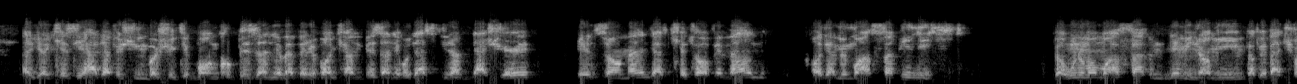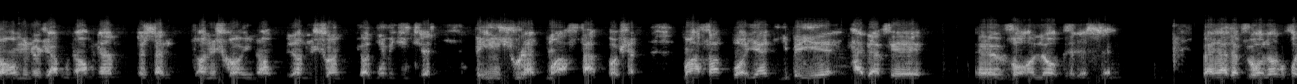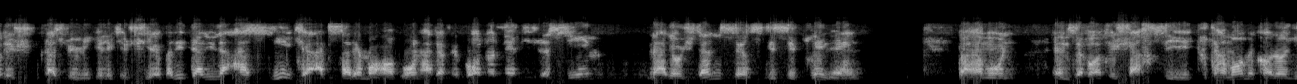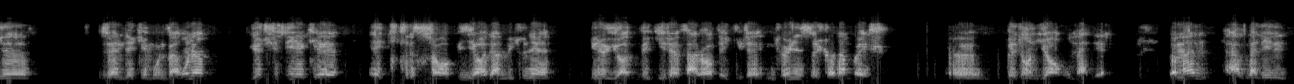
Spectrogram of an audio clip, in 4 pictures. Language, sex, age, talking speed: Persian, male, 50-69, 125 wpm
